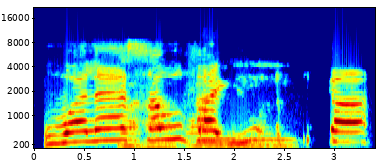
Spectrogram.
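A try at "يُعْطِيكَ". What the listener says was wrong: ٹیکا نہیں ہے نا، تو علی زبر تو، تو واپس تو یا زیر. تری تھوڑا موٹا کریں. پھر ٹیکا.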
